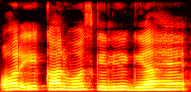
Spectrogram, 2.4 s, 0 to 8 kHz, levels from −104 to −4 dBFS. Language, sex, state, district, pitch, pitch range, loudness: Hindi, female, Jharkhand, Ranchi, 250 Hz, 240-255 Hz, -15 LUFS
